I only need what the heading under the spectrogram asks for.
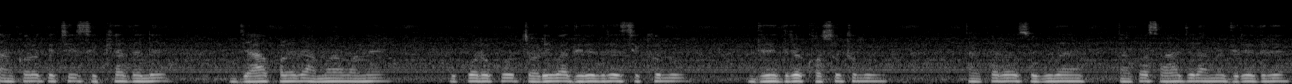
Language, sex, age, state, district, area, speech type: Odia, male, 30-45, Odisha, Sundergarh, urban, spontaneous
